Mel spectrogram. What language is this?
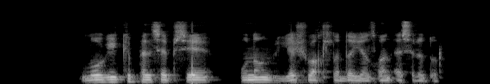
Uyghur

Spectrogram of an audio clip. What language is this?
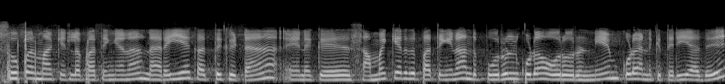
Tamil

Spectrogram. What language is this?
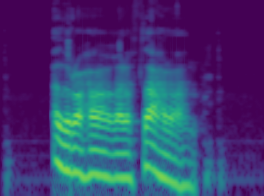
Kabyle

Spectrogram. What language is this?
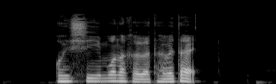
Japanese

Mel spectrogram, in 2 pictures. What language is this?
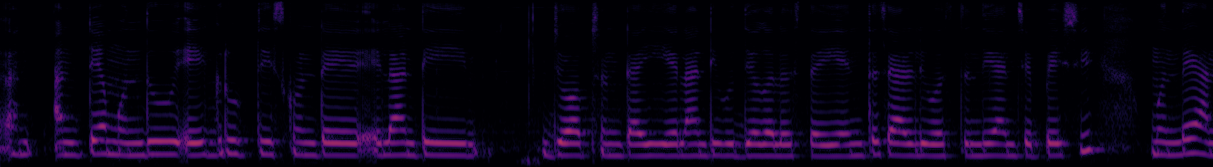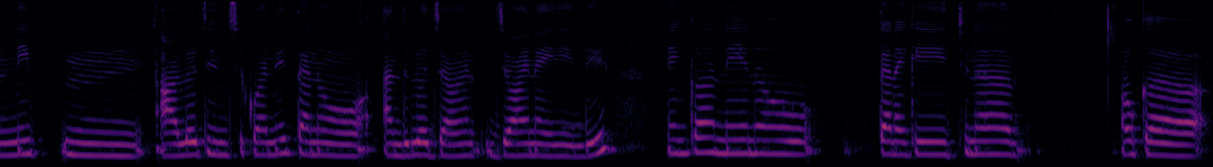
Telugu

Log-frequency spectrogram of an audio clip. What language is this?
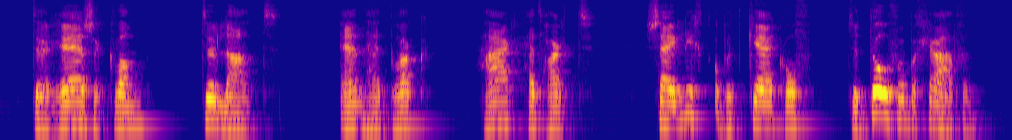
Dutch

